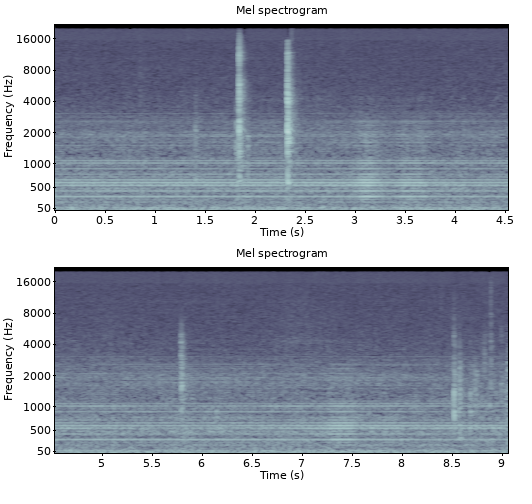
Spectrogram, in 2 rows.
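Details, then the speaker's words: Johnson Messenger CB radio during receiver IF alignment (455 kHz), with the signal generator fed into the antenna input: a steady low hum under faint static, with a few clicks. The hum is traced to a loose meter clip lead picking up mains. "okay something not quite right here shouldn't it really here hum like this why is that"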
